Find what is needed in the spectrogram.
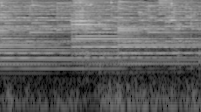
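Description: Chimes ringing in sustained, overlapping tones, with new notes struck a little under a second in and again just after a second.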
